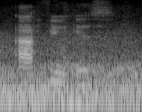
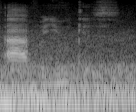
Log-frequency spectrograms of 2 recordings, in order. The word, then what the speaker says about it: Ophiuchus: It's not Ophiuchus or Ophiuchus. It's Ophiuchus. Make sure you say it right.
